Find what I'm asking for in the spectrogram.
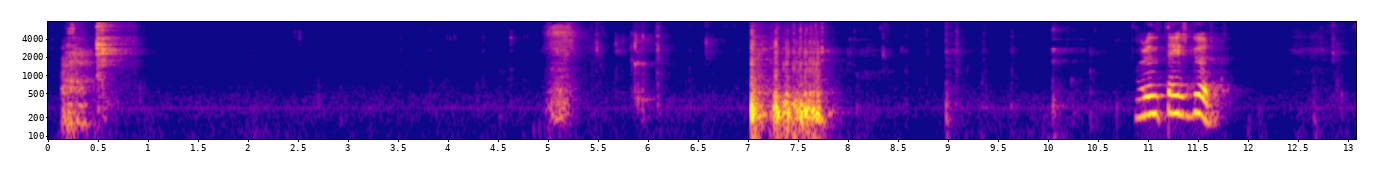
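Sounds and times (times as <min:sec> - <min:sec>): faint steady hum: 0:00.0 - 0:13.0
person chewing food: 0:02.2 - 0:07.0, 0:07.9 - 0:10.9, 0:12.2 - 0:13.0.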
